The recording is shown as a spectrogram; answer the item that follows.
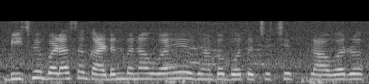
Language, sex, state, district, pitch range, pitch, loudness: Hindi, female, Punjab, Kapurthala, 240-260 Hz, 250 Hz, -17 LUFS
